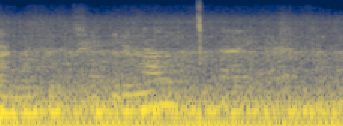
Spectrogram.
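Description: Steady low rumble of a car's engine and road noise inside the cabin while driving, with a few quiet spoken words in the first second.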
